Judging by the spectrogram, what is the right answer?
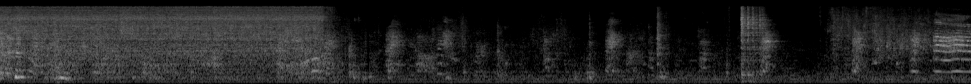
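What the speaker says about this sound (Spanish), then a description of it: "Lo voy a lavar rápidamente." Tap water runs steadily over four cups of plain white rice being washed in a sink, a continuous hiss at first, then broken by splashing, rinsing and clattering bursts as the grains are stirred by hand.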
